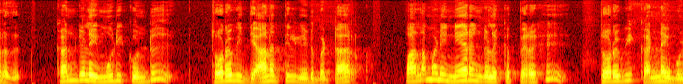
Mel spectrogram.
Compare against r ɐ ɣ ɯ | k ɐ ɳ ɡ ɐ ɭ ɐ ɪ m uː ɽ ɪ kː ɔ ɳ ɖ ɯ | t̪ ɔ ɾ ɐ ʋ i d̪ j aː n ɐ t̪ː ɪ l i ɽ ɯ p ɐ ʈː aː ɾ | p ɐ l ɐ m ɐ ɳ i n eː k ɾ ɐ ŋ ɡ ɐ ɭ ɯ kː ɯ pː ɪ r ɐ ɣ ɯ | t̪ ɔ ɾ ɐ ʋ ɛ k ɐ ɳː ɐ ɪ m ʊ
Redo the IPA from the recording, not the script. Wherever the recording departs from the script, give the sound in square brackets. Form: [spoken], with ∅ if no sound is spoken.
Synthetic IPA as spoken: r ɐ [ð] ɯ | k ɐ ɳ ɡ ɐ ɭ ɐ ɪ m uː ɽ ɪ kː ɔ ɳ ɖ ɯ | t̪ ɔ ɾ ɐ ʋ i d̪ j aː n ɐ t̪ː ɪ l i ɽ ɯ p ɐ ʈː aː ɾ | p ɐ l ɐ m ɐ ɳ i n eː [∅] ɾ ɐ ŋ ɡ ɐ ɭ ɯ kː ɯ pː ɪ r ɐ ɣ ɯ | t̪ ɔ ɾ ɐ ʋ [i] k ɐ ɳː ɐ ɪ m ʊ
